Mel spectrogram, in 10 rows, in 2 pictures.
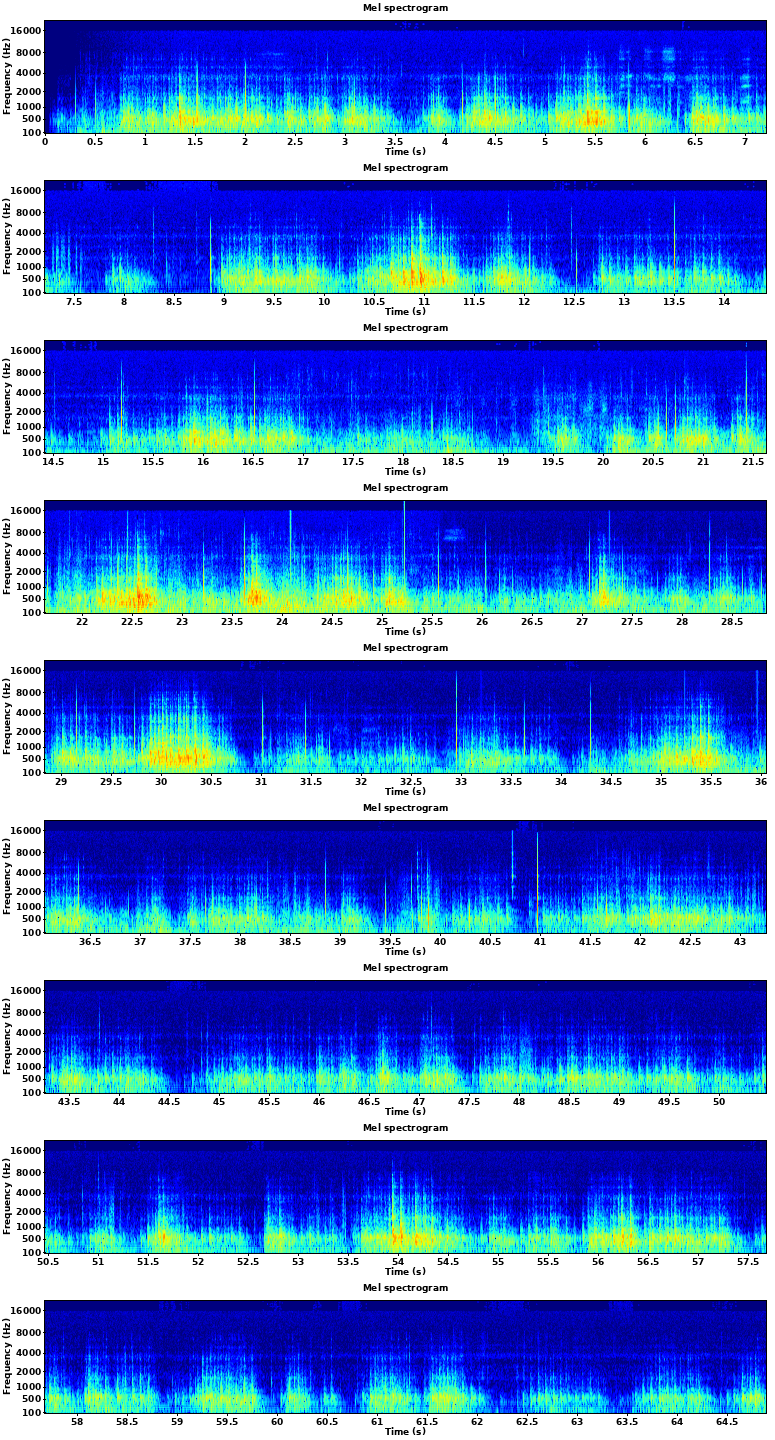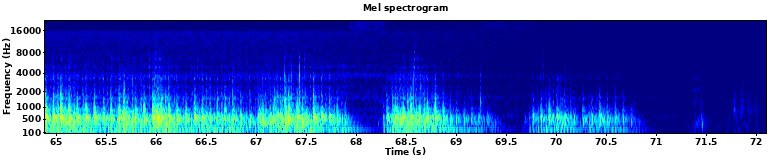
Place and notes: Ile percée, a piezo on a mast with wind, Zoom H6
Moëlan-sur-Mer, France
